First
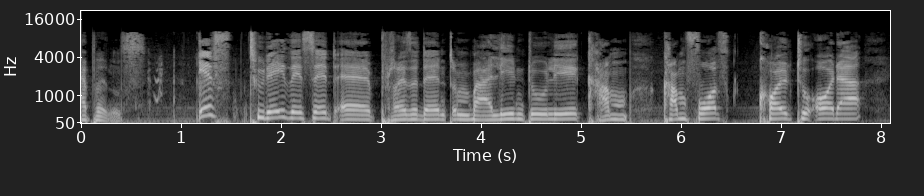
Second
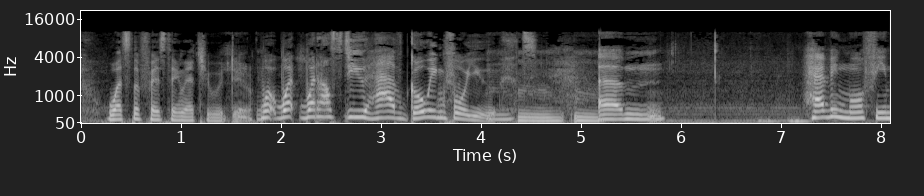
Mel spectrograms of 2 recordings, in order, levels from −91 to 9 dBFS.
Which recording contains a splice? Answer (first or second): second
